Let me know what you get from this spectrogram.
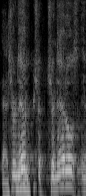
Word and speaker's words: Choneros: Los Choneros and Los Lobos. Hopefully I came close. – Choneros and Los Lobos, yes.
